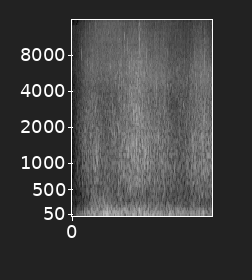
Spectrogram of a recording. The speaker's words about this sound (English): A slight breeze ripples water from the southern end of Long Lake onto the property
